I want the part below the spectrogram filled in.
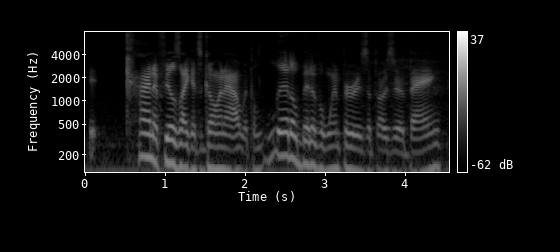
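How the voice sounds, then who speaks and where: Guy in his 30s, bright voice, casual podcast cohost, kinda halting, on a video call. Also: medium pitch. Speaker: podcast co-host. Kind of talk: casual review chat. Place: home living room, video call.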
